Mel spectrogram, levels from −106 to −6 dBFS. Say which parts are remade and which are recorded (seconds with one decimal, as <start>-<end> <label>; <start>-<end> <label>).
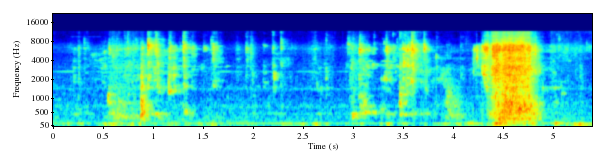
0.0-3.6 recorded; 3.6-5.0 remade; 5.0-5.4 recorded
